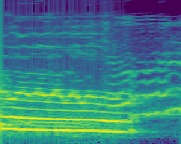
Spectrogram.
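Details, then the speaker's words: Hungry newborn baby girl about to be fed by a nurse. A single sustained, high, tonal wail that slides slightly downward and fades. Newborn cry. "don't cry don't cry baby I am here for your help my love"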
